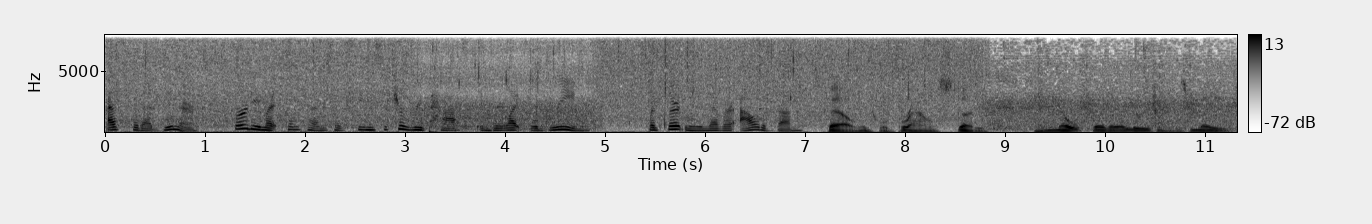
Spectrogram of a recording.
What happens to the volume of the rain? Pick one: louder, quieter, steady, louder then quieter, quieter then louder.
steady.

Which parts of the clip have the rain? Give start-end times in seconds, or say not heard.
0.0-11.2.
